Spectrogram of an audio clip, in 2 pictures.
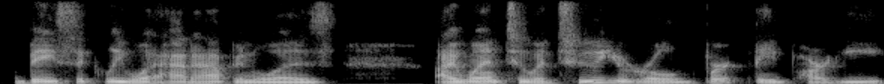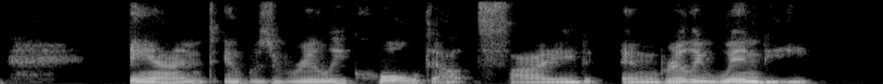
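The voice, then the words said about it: Voice sounds slightly off, sick. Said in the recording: “as you can hear from my voice, it's a little bit off.”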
